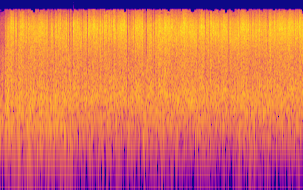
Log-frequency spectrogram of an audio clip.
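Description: Train running at speed, heard from an open door: a steady rush of wind over the microphone mixed with wheels rolling on the rails.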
